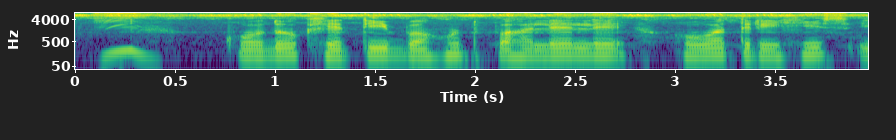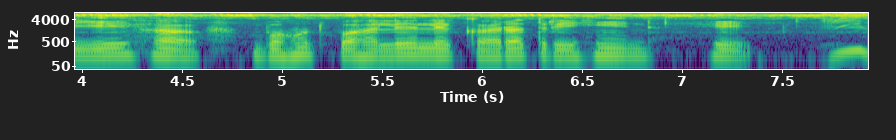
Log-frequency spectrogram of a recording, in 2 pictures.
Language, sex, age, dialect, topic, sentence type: Chhattisgarhi, male, 18-24, Eastern, agriculture, statement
